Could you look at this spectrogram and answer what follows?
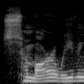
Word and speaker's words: Samara Weaving: Is it Samara Weaving?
